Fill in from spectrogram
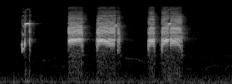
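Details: Black francolin (kala teetar) recorded 19 February 2025, giving a loud rasping call: a short opening note, then two harsh bursts, a pause, and a clipped note running into a longer grating burst.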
